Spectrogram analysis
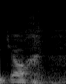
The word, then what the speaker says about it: Deoch: And it's a Jock is Gaelic for a drink, spelled with a D, but I won't go into the weird pronunciation of the Gaelic language.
